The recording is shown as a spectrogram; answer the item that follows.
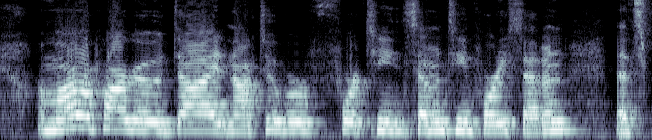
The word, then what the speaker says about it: Amaro Pargo: But Amaro, I keep wanting to say Amaro Pargo. It rhymes so easy. Amaro Pargo died in October 1747.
